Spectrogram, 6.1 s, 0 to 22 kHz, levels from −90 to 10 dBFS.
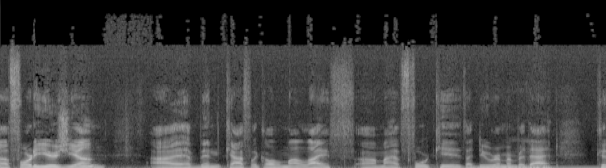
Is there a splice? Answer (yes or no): yes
